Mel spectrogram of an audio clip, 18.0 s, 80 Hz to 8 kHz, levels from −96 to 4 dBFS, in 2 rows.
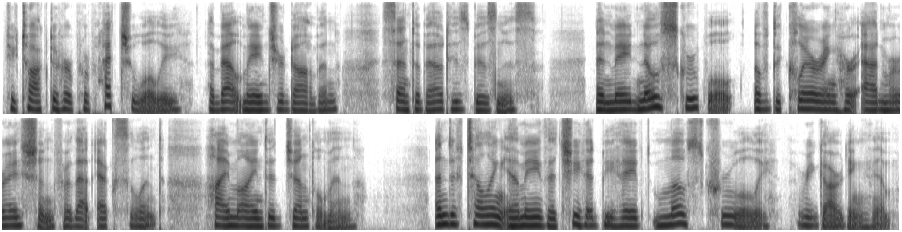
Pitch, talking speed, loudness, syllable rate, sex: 165 Hz, 125 wpm, -18 LUFS, 4.5 syllables/s, female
